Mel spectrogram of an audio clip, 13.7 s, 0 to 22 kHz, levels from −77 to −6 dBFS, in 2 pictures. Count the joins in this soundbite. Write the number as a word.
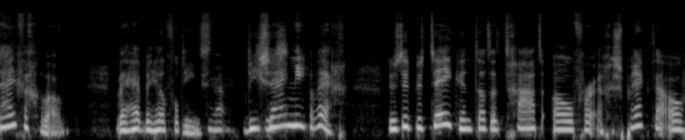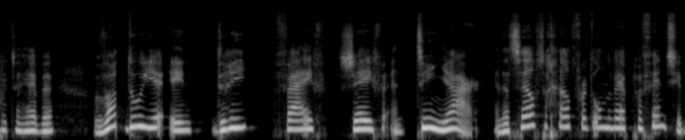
four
